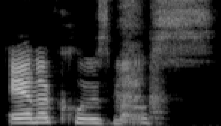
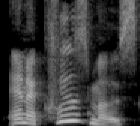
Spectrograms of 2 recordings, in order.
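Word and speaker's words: Anaklusmos: Anaclusmos. Anaclusmos. Okay, that is actually easier. I didn't know how to pronounce it before.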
